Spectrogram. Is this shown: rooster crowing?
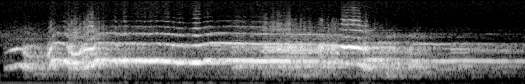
yes

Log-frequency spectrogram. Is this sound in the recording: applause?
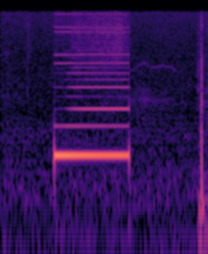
no

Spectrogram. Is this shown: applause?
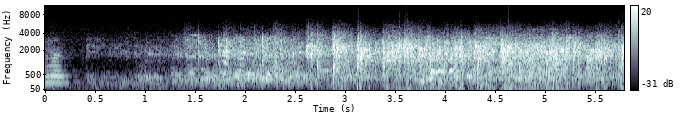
yes

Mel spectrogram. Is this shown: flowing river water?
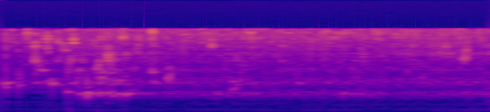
yes

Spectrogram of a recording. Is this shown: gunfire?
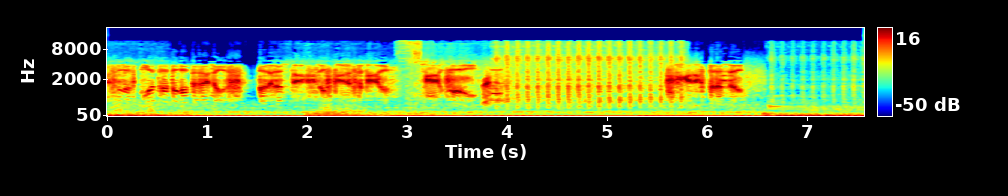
yes

